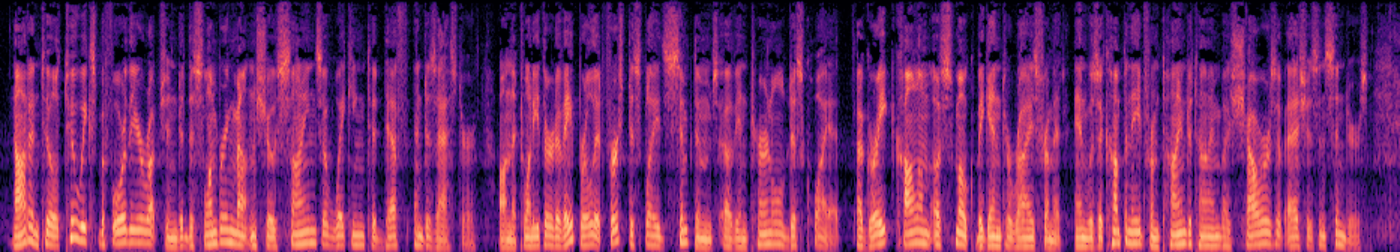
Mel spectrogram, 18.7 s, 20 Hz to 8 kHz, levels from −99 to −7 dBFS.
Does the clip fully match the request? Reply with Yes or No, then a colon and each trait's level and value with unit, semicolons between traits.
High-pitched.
No: low, 110 Hz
